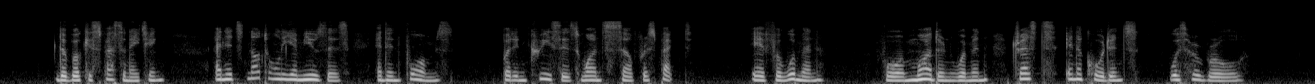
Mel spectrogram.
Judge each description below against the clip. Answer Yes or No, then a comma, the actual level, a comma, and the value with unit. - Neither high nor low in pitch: No, high, 195 Hz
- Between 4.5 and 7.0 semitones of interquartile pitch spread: No, average, 3.4 semitones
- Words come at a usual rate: No, slow, 130 wpm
